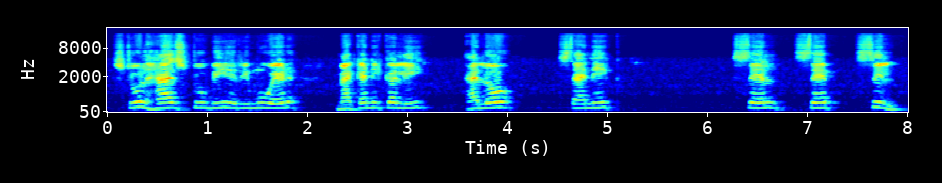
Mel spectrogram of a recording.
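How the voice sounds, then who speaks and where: A man with a high, bright voice reads through medical study notes. He goes slowly and halting, breaking each list into short fragments with pauses between them. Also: steady tone, poor audio. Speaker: homeopathy study narrator. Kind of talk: slow reading of study notes.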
